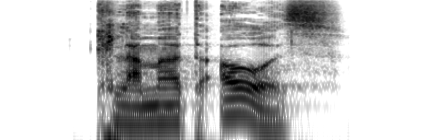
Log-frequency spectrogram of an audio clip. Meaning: inflection of ausklammern: 1. second-person plural present 2. third-person singular present 3. plural imperative
- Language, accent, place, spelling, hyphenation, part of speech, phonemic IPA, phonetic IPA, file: German, Germany, Berlin, klammert aus, klam‧mert aus, verb, /klam.mert ˈaʊ̯s/, [ˌklamɐt ˈaʊ̯s], De-klammert aus.ogg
